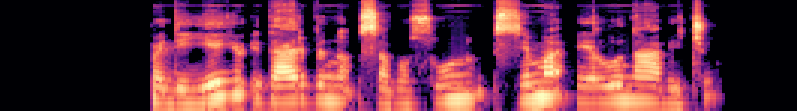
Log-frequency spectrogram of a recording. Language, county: Lithuanian, Telšiai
